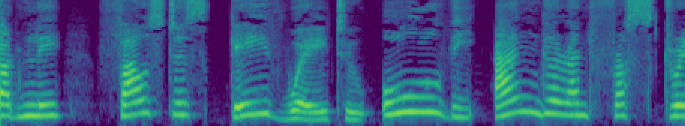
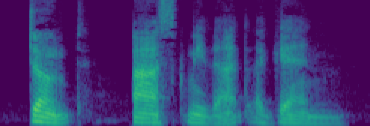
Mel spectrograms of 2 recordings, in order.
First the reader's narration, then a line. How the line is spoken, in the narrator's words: Mephistopheles said menacingly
